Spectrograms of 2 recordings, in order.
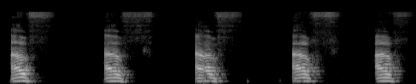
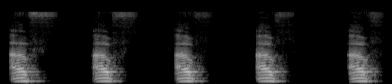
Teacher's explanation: ditempelkan gigi seri bagian atasnya maka mengucapkannya fa fa fa fa kalau dia berbaris sukun maka akan terlihat jelas AF AF AF AF AF ada udara yang mengalir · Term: sifat Hames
